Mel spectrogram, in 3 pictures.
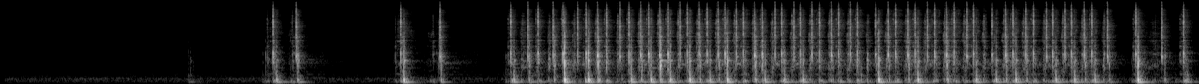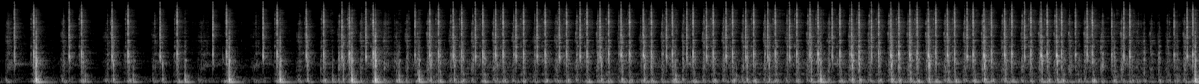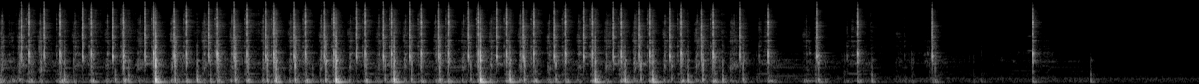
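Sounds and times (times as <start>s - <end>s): mechanical key switches clicking: 5.1s - 33.4s.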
